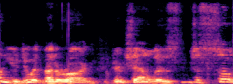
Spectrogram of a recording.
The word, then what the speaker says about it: Metarog: that we are today metog metog that's spelled me a r o metog metog he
